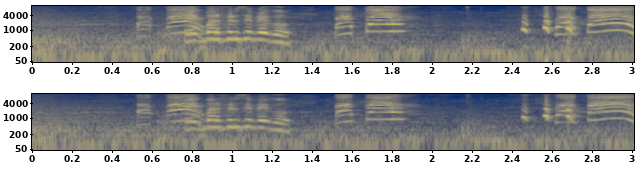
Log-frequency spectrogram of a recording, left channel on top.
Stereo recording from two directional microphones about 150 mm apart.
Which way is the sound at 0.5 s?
10° left (ahead or behind).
